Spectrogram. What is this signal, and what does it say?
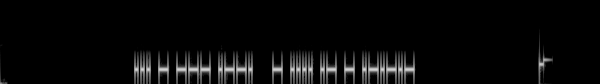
Morse code, heard as a keyed tone, about 40 wpm, 700 Hz. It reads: STOP THAT.
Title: A Sound Of Thunder 40wpm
